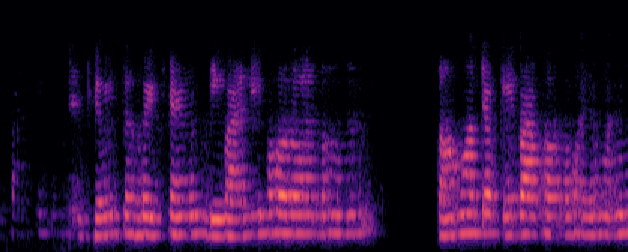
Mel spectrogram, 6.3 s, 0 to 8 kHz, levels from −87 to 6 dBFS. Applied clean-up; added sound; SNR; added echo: neural mask model DeepFilterNet 3.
